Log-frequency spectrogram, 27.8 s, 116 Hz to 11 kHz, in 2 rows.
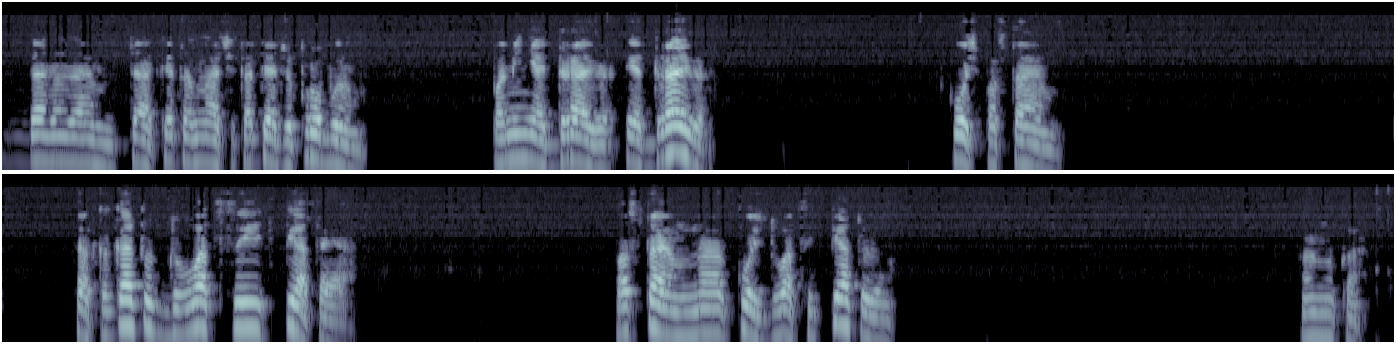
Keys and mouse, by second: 5.0-27.8 right drag.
